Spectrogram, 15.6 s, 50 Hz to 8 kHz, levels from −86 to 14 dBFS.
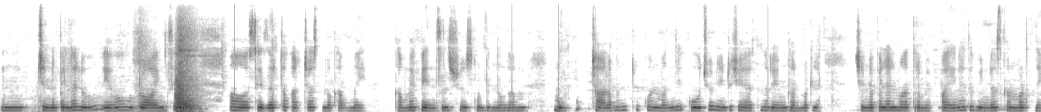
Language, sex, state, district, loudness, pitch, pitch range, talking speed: Telugu, female, Andhra Pradesh, Visakhapatnam, -27 LUFS, 200 Hz, 195-210 Hz, 100 wpm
